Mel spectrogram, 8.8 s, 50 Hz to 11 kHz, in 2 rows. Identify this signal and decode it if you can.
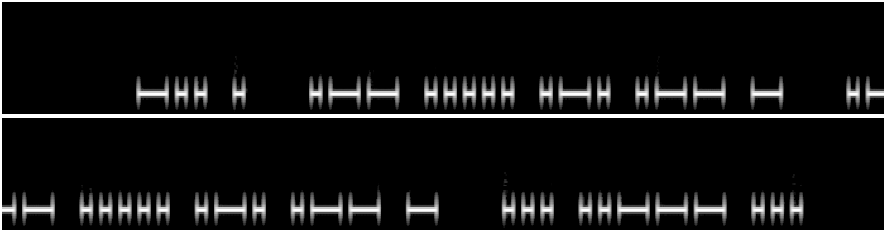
Morse code, heard as a keyed tone, about 25 wpm, 650 Hz. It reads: DE W5RWT W5RWT S2S
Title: SOTA QSO Practice 25wpm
